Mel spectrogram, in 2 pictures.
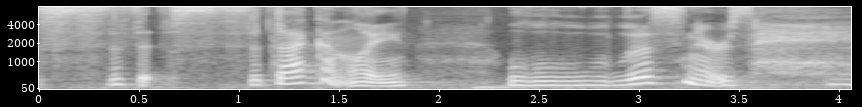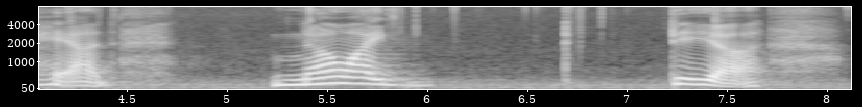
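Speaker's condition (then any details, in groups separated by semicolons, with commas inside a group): Stutter; stutter persisting despite much of life trying to stop, described as incurable; severe stutter, stutters a lot; struggles to speak; prolonged sounds, blocks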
